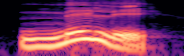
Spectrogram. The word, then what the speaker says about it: mêler: Mêler. Okay, remember, accent circumflex here on the top of E, and it will give you the sound E, really opened, okay?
